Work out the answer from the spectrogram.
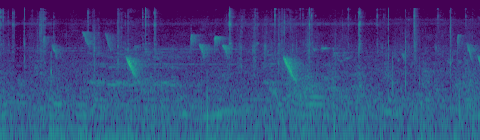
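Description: A bird calling: a short, clear whistle that falls in pitch, repeated three times about two and a half seconds apart, with quicker high chirps in between. Faint scattered clicks lie underneath.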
